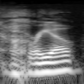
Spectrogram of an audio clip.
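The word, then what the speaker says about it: χρίω: It's like, it's spelled Xrio, but it's pronounced like Chrio.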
